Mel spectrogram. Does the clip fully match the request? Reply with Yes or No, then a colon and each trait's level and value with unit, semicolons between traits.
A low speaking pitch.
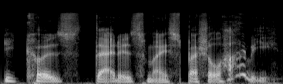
Yes: low, 125 Hz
